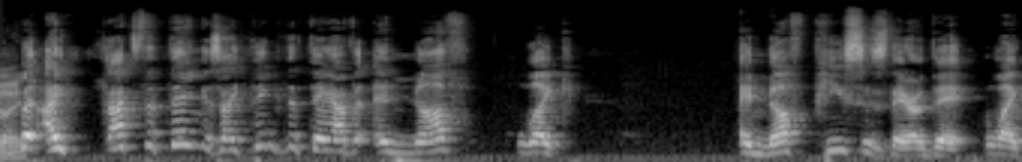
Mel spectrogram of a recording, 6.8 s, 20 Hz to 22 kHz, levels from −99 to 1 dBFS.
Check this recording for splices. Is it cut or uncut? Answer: uncut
